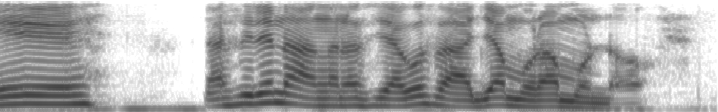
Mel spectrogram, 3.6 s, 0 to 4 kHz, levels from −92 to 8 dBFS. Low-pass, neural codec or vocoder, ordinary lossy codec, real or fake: 3.6 kHz; none; AAC, 32 kbps; real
